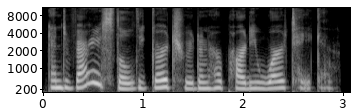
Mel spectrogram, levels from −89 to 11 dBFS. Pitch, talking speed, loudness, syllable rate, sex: 260 Hz, 175 wpm, -17 LUFS, 5.7 syllables/s, female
